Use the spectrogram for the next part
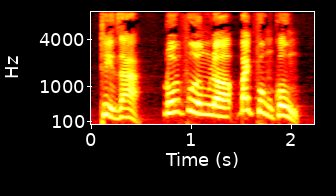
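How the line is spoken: Alarmed exclamation. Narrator (Vietnamese): kinh hãi thốt lên

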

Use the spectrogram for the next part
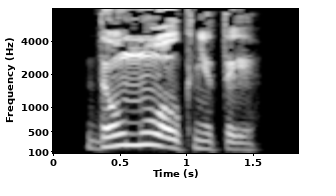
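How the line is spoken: Hostile growl. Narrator (Russian): рыкнул Кер, не пытая крышему положительных чувств

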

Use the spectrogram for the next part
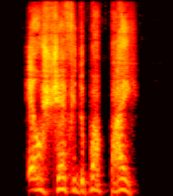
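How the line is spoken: Whispering. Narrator (Portuguese): cochichou Rony

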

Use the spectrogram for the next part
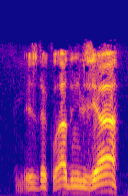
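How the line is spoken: Disconcerted muttering. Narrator (Russian): бормотал обескураженный Мишка

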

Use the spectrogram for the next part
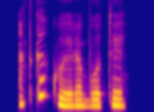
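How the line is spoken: Soft insinuating question. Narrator (Russian): вкрадчиво уточняет

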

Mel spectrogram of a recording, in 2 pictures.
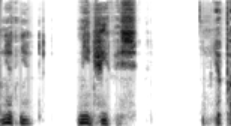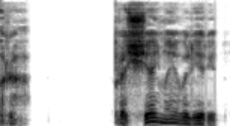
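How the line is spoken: Trembling, emotional whisper. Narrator (Russian): шептал ей на ухо, дрожащим от волнения голосом, бедный Рудиарий

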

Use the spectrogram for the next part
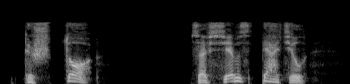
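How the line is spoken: Hissing right in ear. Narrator (Russian): прошипела она мне прямо в ухо

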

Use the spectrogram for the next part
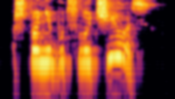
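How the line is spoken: Frightened question. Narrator (Russian): испуганно спросила Лиза

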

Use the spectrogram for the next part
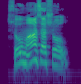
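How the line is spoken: Growling after someone. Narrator (Russian): рыкнул ему вслед Далиль

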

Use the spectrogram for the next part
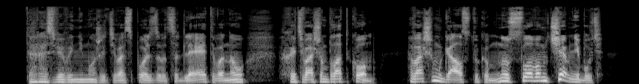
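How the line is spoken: Vexed exclamation. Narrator (Russian): досадливо воскликнула она

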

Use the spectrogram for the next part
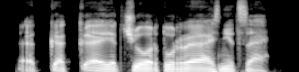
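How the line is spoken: Angry near-growl. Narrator (Russian): Зло едва не прорычал

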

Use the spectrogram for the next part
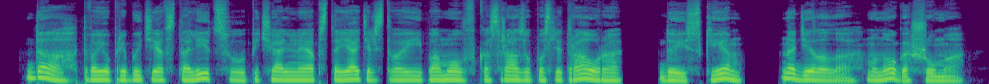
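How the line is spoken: Sigh. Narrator (Russian): вздохнула Николь

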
